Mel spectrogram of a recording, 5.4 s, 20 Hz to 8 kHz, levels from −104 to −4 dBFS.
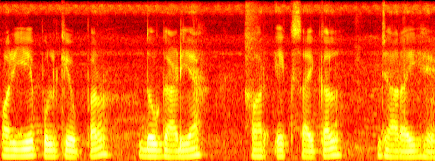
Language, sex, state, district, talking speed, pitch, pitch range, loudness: Hindi, male, Bihar, Darbhanga, 145 wpm, 115 Hz, 110-125 Hz, -17 LUFS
